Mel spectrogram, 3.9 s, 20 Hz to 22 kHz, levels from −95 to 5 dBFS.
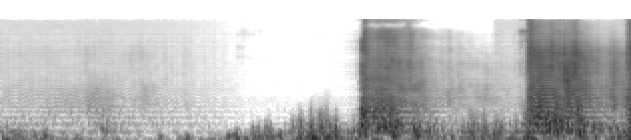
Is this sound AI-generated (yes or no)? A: yes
